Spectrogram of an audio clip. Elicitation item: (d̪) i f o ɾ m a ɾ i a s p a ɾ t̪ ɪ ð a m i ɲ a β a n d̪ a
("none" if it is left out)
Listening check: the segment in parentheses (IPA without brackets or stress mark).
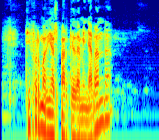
t̪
